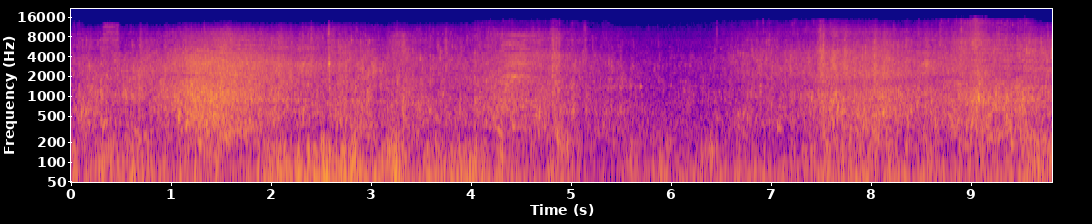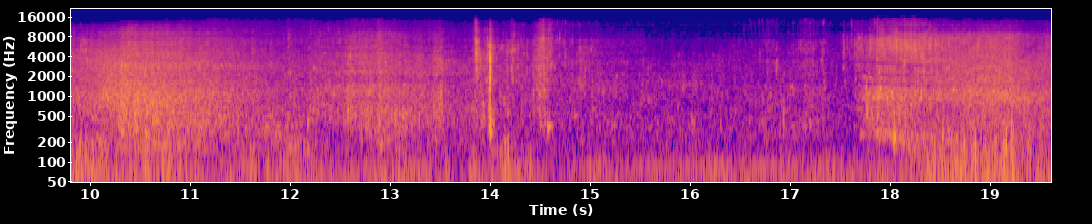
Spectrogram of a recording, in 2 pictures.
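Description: Wind on the microphone over sea waves lapping, the noise rising and falling every few seconds, with one sharp click about fourteen seconds in.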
